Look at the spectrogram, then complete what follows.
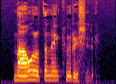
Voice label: karuk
